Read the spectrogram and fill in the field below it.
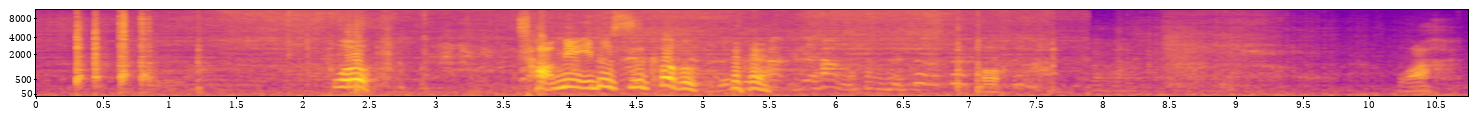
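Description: Steam hisses loudly.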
